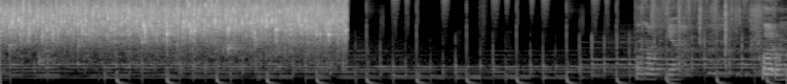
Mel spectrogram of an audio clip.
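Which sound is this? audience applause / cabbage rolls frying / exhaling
cabbage rolls frying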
